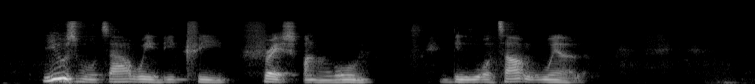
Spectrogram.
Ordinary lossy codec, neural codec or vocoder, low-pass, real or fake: none; codec, 16 kHz, 0.5 kbps, X-Codec, HuBERT features, trained on balanced general audio; none; fake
